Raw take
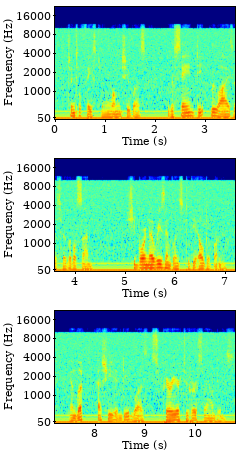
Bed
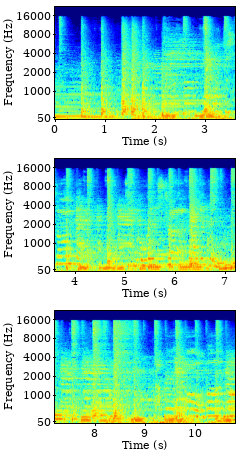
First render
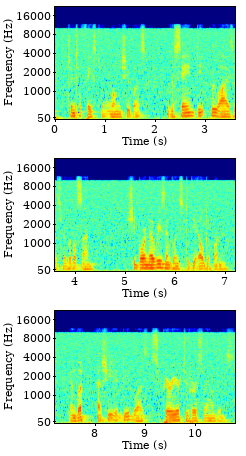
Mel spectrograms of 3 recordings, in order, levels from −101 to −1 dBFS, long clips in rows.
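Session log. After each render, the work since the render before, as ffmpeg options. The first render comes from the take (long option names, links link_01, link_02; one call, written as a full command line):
ffmpeg -i in.wav -af "bandreject=frequency=50:width_type=h:width=4,bandreject=frequency=100:width_type=h:width=4,bandreject=frequency=150:width_type=h:width=4,bandreject=frequency=200:width_type=h:width=4,bandreject=frequency=250:width_type=h:width=4" out.wav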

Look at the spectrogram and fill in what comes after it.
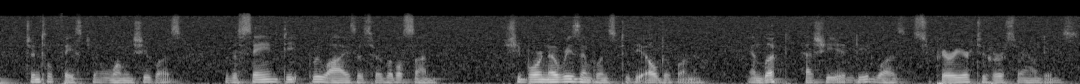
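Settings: ffmpeg -i in.wav -af "afftdn=noise_reduction=8:noise_floor=-36" out.wav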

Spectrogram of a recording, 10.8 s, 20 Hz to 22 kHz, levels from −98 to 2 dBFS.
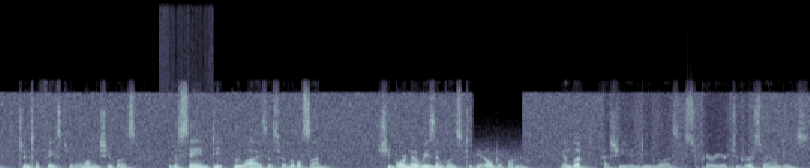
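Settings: ffmpeg -i in.wav -filter_complex "[0:a]asettb=1/sr,asplit=3[link_01][link_02][link_03];[link_01]atrim=end=2.124[link_04];[link_02]atrim=start=2.12:end=2.85,asetpts=PTS-STARTPTS,afade=type=in:duration=0.004:curve=qsin,afade=type=out:start_time=0.726:duration=0.004:curve=qsin,aeval=exprs='val(0)*gte(abs(val(0)),0.00596)':channel_layout=same[link_05];[link_03]atrim=start=2.846[link_06];[link_04][link_05]acrossfade=duration=0.004:curve1=hsin:curve2=qsin[link_07];[link_07][link_06]acrossfade=duration=0.004:curve1=qsin:curve2=hsin,asplit=3[link_08][link_09][link_10];[link_08]afade=type=out:start_time=6.29:duration=0.02[link_11];[link_09]lowpass=frequency=2000:width=0.5412,lowpass=frequency=2000:width=1.3066,afade=type=in:start_time=6.29:duration=0.02,afade=type=out:start_time=6.96:duration=0.02[link_12];[link_10]afade=type=in:start_time=6.96:duration=0.02[link_13];[link_11][link_12][link_13]amix=inputs=3:normalize=0,asettb=1/sr,asplit=3[link_14][link_15][link_16];[link_14]atrim=end=7.914[link_17];[link_15]atrim=start=7.91:end=9.99,asetpts=PTS-STARTPTS,afade=type=in:duration=0.004:curve=qsin,afade=type=out:start_time=2.076:duration=0.004:curve=qsin,acompressor=threshold=-26dB:ratio=6:attack=3.2:release=140:knee=1:detection=peak[link_18];[link_16]atrim=start=9.986[link_19];[link_17][link_18]acrossfade=duration=0.004:curve1=hsin:curve2=qsin[link_20];[link_20][link_19]acrossfade=duration=0.004:curve1=qsin:curve2=hsin" out.wav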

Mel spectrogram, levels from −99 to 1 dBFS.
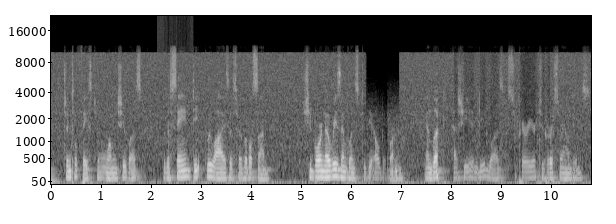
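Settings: ffmpeg -i in.wav -filter_complex "[0:a]asplit=2[link_01][link_02];[link_01]atrim=end=6.73,asetpts=PTS-STARTPTS,afade=type=out:start_time=6:duration=0.73:silence=0.0891251[link_03];[link_02]atrim=start=6.73,asetpts=PTS-STARTPTS,afade=type=in:duration=0.004:curve=hsin:silence=0.0891251[link_04];[link_03][link_04]concat=n=2:v=0:a=1" out.wav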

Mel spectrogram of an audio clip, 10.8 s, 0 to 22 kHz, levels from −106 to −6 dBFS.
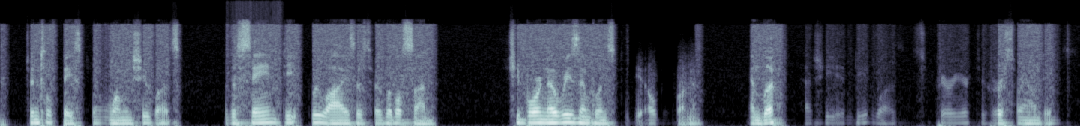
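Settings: ffmpeg -i in.wav -af "agate=range=-44dB:threshold=-26dB:ratio=16:detection=peak,equalizer=frequency=240:width_type=o:width=0.48:gain=-9" out.wav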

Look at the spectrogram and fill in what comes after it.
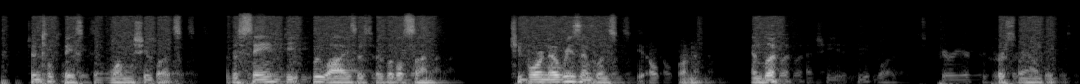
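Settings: ffmpeg -i in.wav -filter_complex "[0:a]asplit=2[link_01][link_02];[link_02]adelay=14,volume=-2dB[link_03];[link_01][link_03]amix=inputs=2:normalize=0,aecho=1:1:140|280:0.112|0.0213" out.wav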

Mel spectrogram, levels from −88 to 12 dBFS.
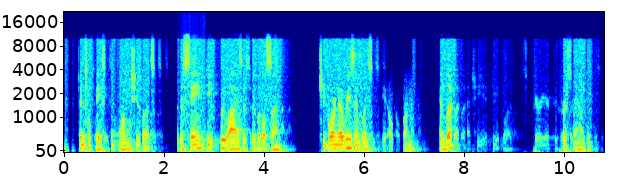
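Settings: ffmpeg -i in.wav -af "volume=4.5dB,alimiter=limit=-2dB:level=0:latency=1" out.wav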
